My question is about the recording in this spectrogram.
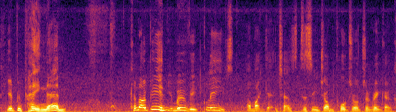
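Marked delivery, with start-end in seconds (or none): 1.9-5.9 high, breathless fan begging to join; pleading starstruck fan. Pretend. To the Beatles, a fan begs for a part, high and pleading. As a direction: beg like a starstruck teen fan.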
